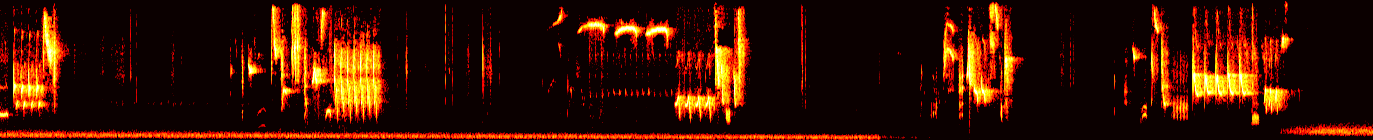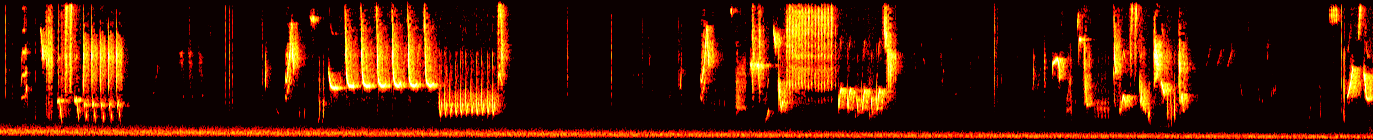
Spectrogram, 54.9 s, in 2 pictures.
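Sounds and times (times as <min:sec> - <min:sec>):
songbirds chirping and trilling: 0:00.0 - 0:01.5, 0:04.4 - 0:07.9, 0:10.8 - 0:15.1, 0:17.9 - 0:26.0, 0:27.6 - 0:37.7, 0:40.0 - 0:54.9.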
